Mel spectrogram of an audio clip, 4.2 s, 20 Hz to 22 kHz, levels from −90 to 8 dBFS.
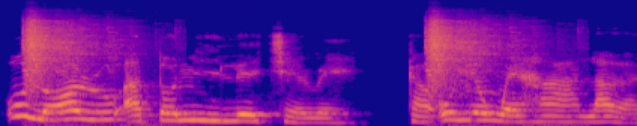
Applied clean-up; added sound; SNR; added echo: none; Shatter; 1 dB; none.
